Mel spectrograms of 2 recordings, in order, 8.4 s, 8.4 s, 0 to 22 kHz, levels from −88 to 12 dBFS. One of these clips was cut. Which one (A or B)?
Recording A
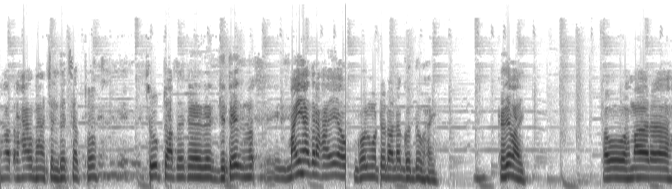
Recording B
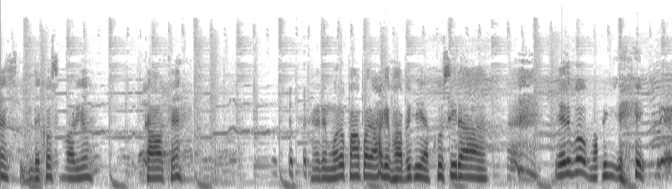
A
